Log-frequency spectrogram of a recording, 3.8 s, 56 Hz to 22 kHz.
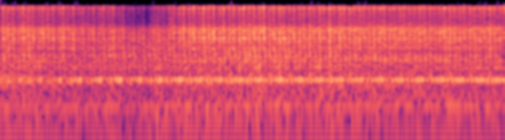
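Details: Renault Scenic 2 at idle: fast, fairly even light tapping over the engine with a steady whine; owner unsure whether it resembles a leaking injector, cause of the knock unclear.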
